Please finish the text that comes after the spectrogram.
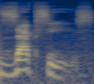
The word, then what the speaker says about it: Xexyz: It's called Xyz. It's spelled Xexyz.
